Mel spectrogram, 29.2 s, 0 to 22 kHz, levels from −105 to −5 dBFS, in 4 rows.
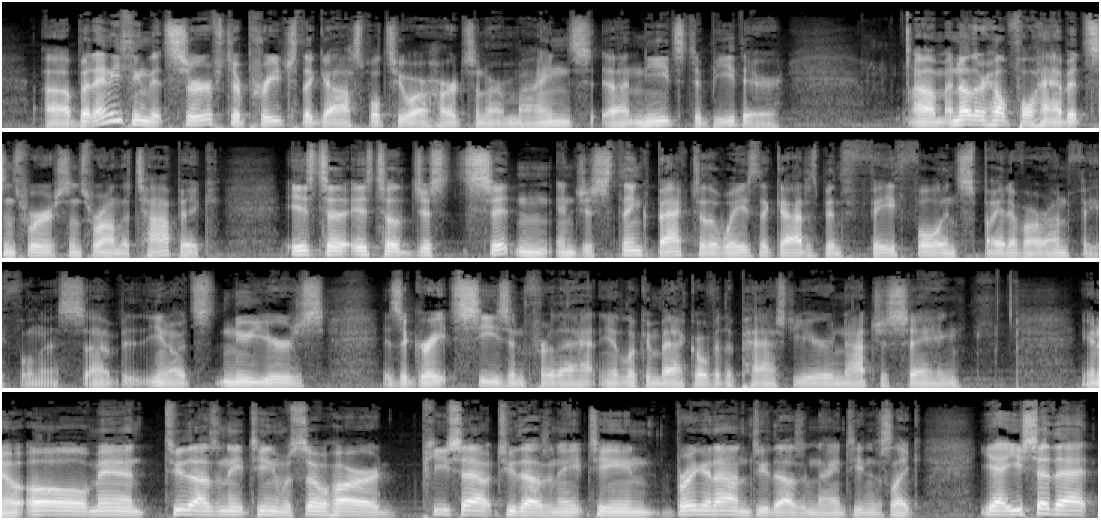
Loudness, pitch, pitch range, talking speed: -19 LUFS, 105 Hz, 90-120 Hz, 205 wpm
